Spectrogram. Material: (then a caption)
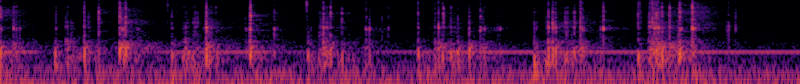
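Soap. Long acrylic nails scrape a solid blue bar of soap resting on a black plastic sheet. The result is a quick series of scratchy, crinkly strokes with bright edges over a steady faint hum.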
